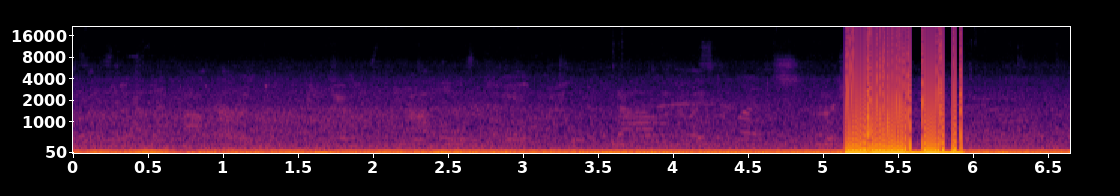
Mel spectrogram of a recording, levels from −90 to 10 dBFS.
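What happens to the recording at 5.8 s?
At 5.8 s the sound is inside a burst of very loud, harsh distortion running from about 5.14 s to 5.92 s, in which quiet moments blare as loudly as everything else. The likely cause is signed and unsigned mixed up: with the top bit flipped, which fits 16-bit samples, each zero crossing jumps across the full range. The waveform shows a solid slab of large swings, and the spectrogram fills with dense broadband energy across that span.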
